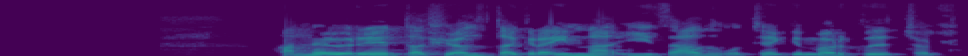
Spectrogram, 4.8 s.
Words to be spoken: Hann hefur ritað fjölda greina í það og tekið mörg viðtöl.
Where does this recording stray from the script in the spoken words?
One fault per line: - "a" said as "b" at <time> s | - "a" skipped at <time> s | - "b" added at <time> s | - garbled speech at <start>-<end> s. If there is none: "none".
none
